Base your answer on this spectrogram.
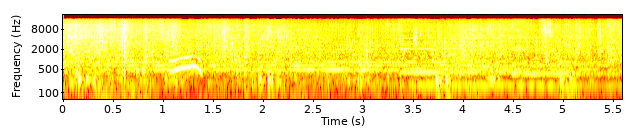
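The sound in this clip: Splashing and sloshing water as a father, newly released from prison after a retrial, goes swimming with his sons. Steady, irregular watery splashes run throughout, with faint voices calling over them.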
